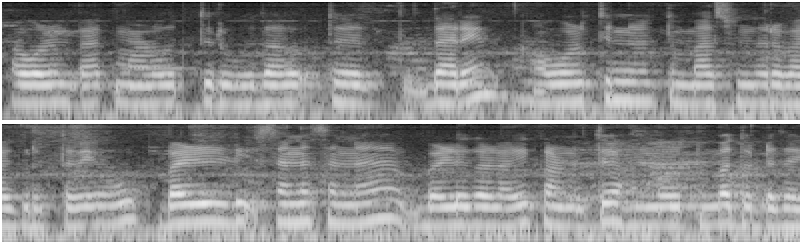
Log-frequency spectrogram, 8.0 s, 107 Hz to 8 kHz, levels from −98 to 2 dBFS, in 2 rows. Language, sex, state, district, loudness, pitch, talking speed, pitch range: Kannada, female, Karnataka, Belgaum, -18 LUFS, 195 Hz, 90 wpm, 195-210 Hz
